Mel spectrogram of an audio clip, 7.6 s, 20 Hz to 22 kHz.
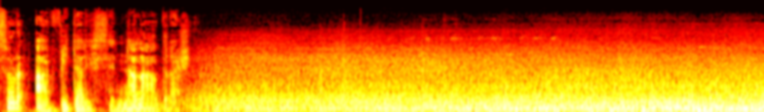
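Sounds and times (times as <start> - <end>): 
speech: 0.0 - 2.3
train arriving at a railway station rumbling: 1.9 - 7.6.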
